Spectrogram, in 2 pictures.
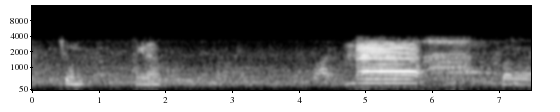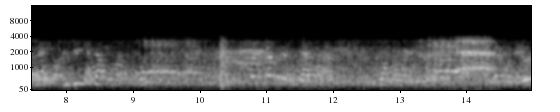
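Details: Goats housed in fair stables at the 2015 Georgetown, Illinois fair: one loud, strained bleat lasting under a second stands out amid steady human chatter and several softer wavering bleats.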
